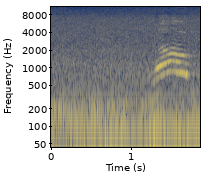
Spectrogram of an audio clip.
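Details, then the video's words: Domestic cat indoors giving a single brief meow that rises and falls in an arch, over a low background hum, as a person nearby calls out greetings. "funny cat sounds"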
